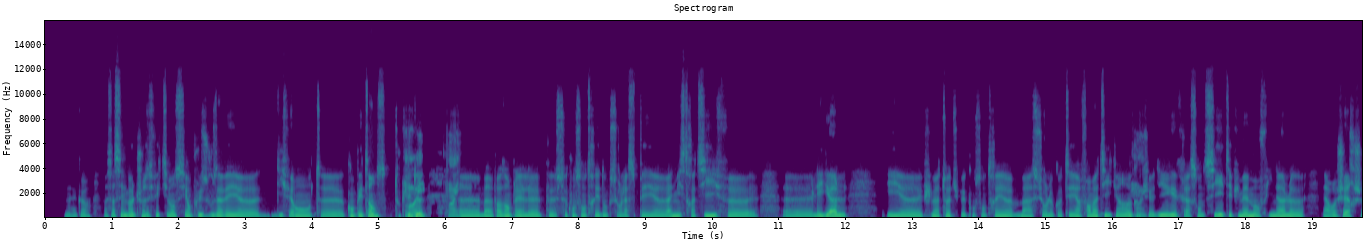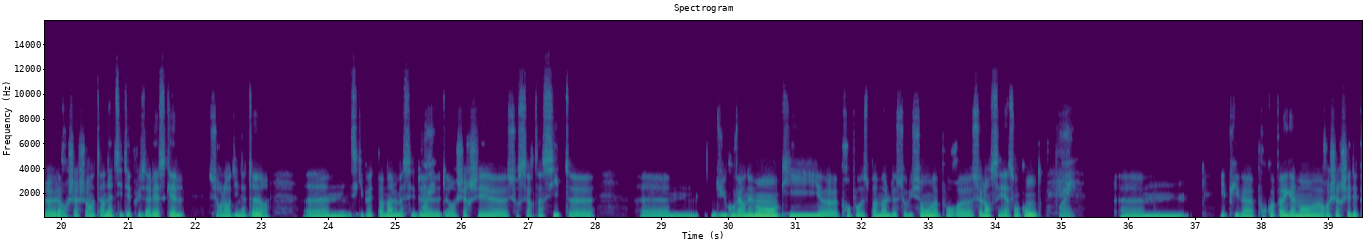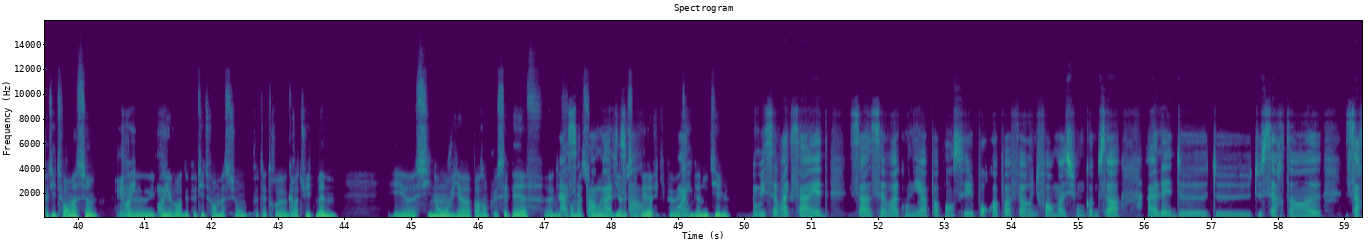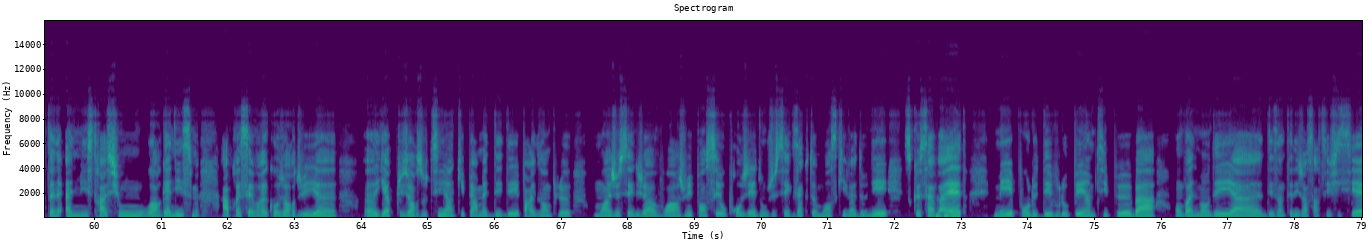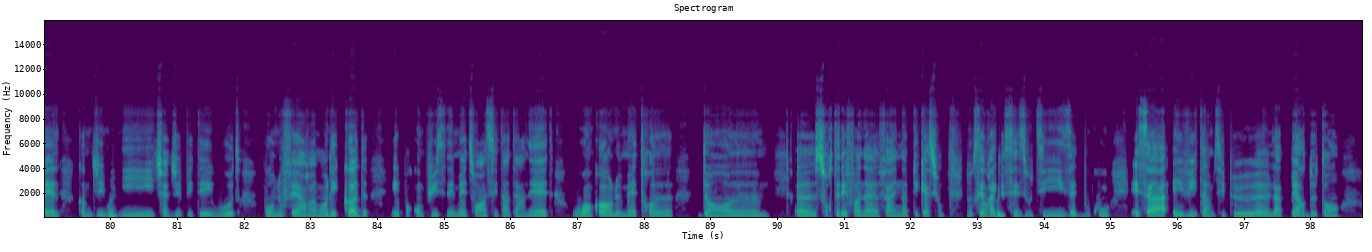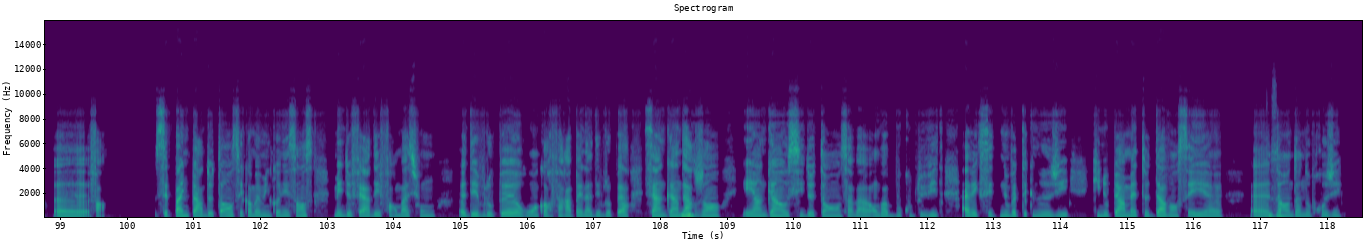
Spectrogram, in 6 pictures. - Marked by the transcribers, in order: other background noise
- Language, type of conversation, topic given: French, advice, Comment surmonter mon hésitation à changer de carrière par peur d’échouer ?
